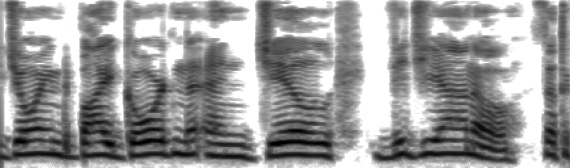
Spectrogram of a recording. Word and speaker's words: Viggiano: And today I am delighted to be joined by Gordon and Jill Viggiano. Is that the correct pronunciation?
